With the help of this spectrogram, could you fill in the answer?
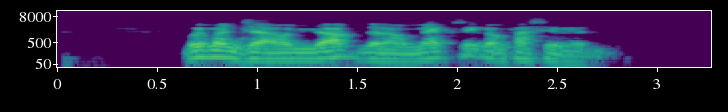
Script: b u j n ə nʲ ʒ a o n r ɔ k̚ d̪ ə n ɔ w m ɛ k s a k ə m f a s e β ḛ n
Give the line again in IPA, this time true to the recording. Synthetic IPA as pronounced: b u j m ə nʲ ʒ a u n ʎ ɔ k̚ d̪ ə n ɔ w m ɛ k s i k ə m f a s i β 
